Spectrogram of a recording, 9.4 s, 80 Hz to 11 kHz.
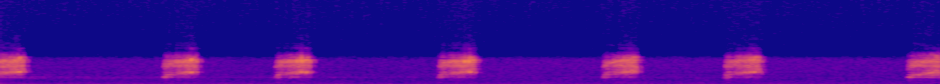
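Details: Owl at the nest after midnight on 27 January 2016, bringing a huge rat; short, harsh hissing screeches every one to one and a half seconds, seven in all, against a faint low hum.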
